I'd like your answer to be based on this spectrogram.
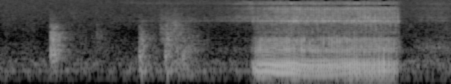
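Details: Sleeping bulldog making short snorting breaths, then a long, loud, rattling snore; snoring.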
